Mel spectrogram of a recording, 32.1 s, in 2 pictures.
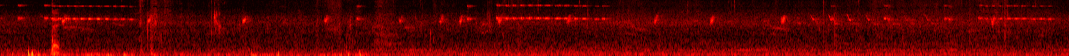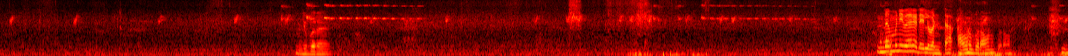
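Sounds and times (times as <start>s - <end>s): bird trills: 0.2s - 2.3s, 5.3s - 9.9s, 11.6s - 16.4s, 19.6s - 22.9s, 24.0s - 28.7s
grass rustling: 1.2s - 32.0s.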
